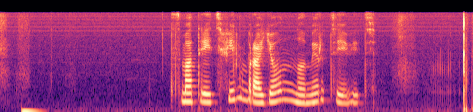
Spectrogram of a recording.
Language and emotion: Russian, neutral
